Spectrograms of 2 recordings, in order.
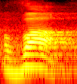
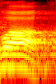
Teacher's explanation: जब भी हम व बोलेंगे तो हमारे दांत जो है नीचे वाले लिप के टच होगा व। जैसे हम उच्चारण करेंगे व, तो इनका उच्चारण स्थान हो गया एक तो दंत और एक ओष्ठ, क्योंकि जब उच्चारण करेंगे व तो दांत जो है लिप्स के टच होते हैं। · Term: दंतोष्ठ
